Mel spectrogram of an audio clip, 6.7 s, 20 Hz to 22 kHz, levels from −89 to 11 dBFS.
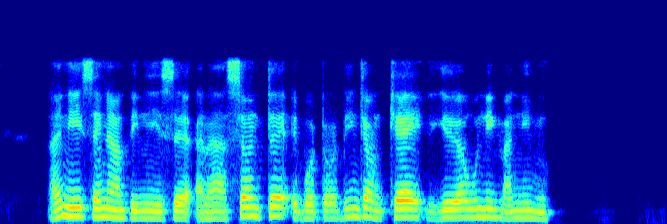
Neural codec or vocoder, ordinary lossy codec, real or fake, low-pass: codec, 16 kHz, 0.5 kbps, FunCodec, trained on LibriTTS, 25 frames a second; Opus, 16 kbps; fake; 7.2 kHz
